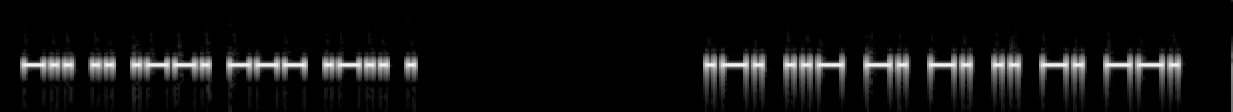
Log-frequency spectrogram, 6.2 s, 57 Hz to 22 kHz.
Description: Morse code, heard as a keyed tone, about 40 wpm, 700 Hz. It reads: DIPOLE RUNNING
